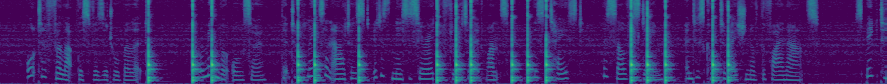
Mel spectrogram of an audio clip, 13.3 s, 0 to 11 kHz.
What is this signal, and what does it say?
Tap code, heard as knocks on wood, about 4 knocks a second, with speech in English. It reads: BFNM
